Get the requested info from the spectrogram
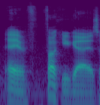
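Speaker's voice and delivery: ordinary delivery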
